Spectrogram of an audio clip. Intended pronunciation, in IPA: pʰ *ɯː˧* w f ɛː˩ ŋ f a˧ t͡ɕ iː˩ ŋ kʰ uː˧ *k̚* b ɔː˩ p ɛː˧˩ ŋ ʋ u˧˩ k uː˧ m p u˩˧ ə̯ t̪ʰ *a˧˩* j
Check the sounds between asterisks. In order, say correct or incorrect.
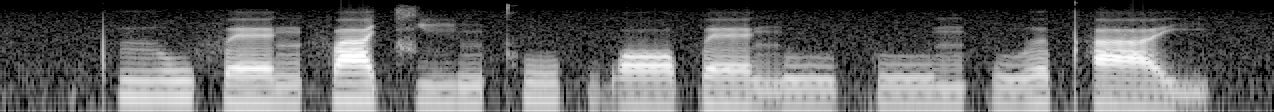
correct, correct, correct

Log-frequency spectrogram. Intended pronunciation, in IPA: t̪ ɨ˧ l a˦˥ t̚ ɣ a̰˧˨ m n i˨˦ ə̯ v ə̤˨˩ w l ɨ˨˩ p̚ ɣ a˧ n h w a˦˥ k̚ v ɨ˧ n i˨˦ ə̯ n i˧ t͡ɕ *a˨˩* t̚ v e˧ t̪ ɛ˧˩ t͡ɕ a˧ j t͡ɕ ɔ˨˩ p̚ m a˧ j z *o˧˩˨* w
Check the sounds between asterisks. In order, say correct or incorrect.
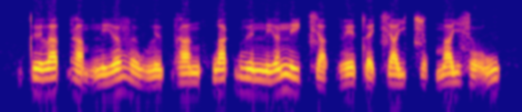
correct, incorrect: o̰˧˥

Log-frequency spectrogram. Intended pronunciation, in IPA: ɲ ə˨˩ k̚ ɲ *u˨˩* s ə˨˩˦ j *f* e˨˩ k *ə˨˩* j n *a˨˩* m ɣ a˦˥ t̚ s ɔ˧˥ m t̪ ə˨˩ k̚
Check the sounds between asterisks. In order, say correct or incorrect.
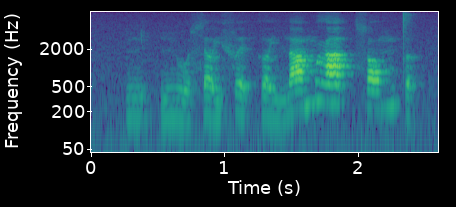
incorrect: u˨˩˨, correct, correct, incorrect: a˧˥

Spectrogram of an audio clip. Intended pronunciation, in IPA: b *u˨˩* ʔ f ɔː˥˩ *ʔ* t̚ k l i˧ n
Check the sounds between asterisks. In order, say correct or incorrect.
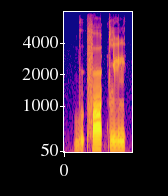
correct, incorrect: none

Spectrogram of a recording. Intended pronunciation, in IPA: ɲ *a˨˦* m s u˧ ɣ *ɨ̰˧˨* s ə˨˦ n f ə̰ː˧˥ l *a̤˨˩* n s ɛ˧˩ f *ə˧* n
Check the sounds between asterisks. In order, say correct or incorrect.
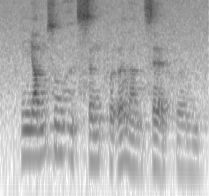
correct, correct, correct, incorrect: ə̤˨˩

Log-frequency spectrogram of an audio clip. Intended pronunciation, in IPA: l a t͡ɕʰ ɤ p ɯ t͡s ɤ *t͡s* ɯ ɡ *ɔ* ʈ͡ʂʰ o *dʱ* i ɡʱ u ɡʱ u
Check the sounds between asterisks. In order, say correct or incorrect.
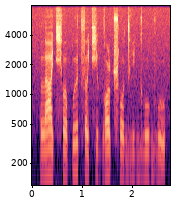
incorrect: t͡ɕ, correct, correct

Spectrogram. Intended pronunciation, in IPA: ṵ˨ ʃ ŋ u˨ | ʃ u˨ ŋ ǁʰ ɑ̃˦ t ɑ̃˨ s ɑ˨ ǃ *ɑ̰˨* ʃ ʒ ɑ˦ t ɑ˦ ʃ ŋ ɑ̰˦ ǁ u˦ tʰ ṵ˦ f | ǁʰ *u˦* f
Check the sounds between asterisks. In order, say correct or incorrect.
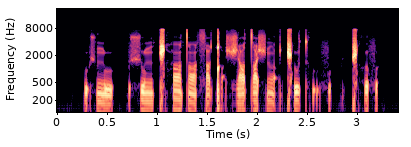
correct, incorrect: ʊ˦

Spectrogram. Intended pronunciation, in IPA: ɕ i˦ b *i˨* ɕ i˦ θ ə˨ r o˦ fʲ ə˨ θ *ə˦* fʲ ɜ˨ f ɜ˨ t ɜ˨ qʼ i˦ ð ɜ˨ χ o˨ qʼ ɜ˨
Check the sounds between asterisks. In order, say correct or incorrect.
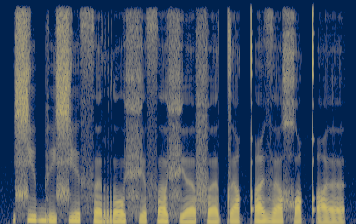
correct, incorrect: ʌ˦

